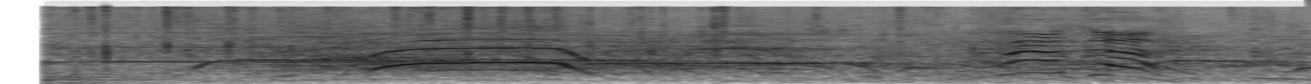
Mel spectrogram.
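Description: Concert crowd cheering and screaming, with several long high-pitched sustained screams; the loudest comes about a second and a half in, and shorter wavering shrieks follow near the end.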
